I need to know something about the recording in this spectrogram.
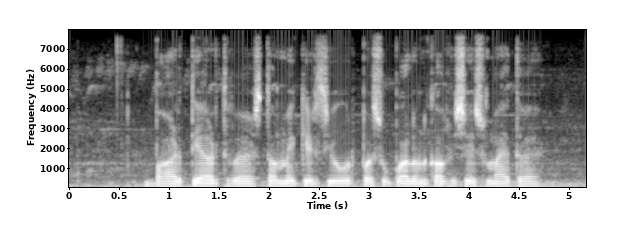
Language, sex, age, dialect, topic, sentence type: Hindi, male, 18-24, Marwari Dhudhari, agriculture, statement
